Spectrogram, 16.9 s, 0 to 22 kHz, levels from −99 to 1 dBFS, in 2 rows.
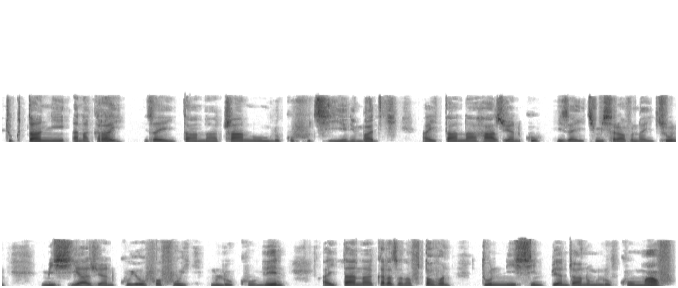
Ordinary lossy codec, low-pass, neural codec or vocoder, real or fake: AAC, 32 kbps; 7.2 kHz; none; real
